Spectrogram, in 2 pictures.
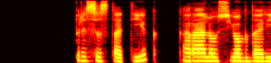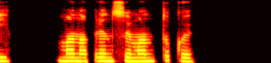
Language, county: Lithuanian, Šiauliai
